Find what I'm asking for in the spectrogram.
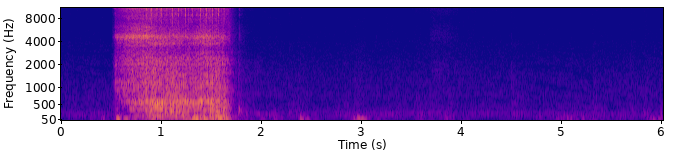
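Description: A sewing machine stitches a saree to its lining in one short, loud burst of rapid whirring, then falls quiet apart from a few faint handling knocks.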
